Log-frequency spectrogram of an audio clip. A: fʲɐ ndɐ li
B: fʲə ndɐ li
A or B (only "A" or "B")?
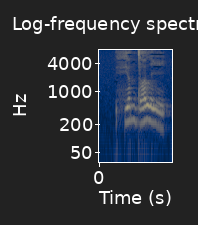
B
